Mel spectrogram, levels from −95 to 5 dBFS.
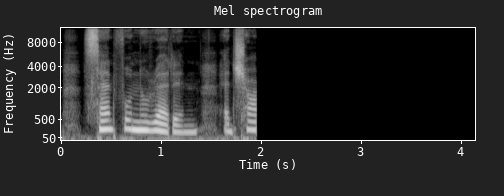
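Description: At 1.96 s the speech cuts off mid-flow in an audio dropout to silence that runs to the end of the clip. The gap is silent with no room tone, likely from the input being lost while recording continued.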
